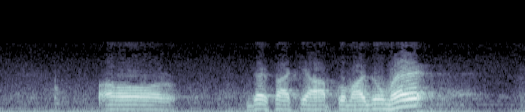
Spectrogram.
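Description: An elderly man recites in a drawn-out, chanting voice through an old recording.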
